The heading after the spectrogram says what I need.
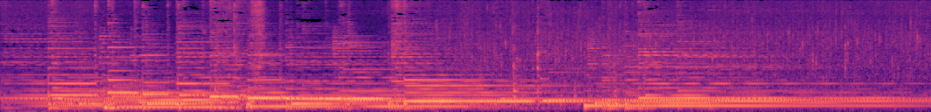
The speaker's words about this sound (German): Ihr hört das Plätschern vom Brunnen im Kreuzgang vom Freimünster in der Zürcher Innenstadt.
